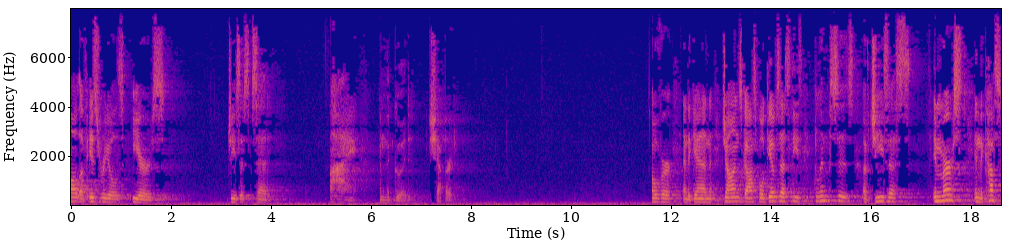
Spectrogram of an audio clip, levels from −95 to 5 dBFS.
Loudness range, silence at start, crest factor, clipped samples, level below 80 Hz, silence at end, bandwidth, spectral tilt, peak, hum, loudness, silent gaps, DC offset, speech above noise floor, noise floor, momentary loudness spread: 12 LU; 0 s; 24 dB; under 0.1%; -56 dBFS; 0 s; 8 kHz; -3.5 dB/octave; -12 dBFS; none; -34 LUFS; none; under 0.1%; 21 dB; -55 dBFS; 16 LU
